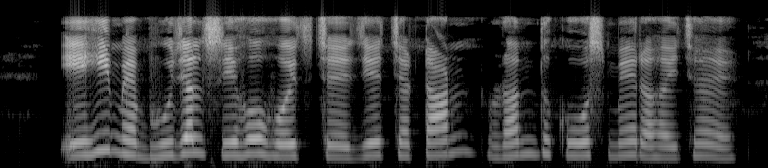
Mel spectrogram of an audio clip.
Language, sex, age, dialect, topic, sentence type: Maithili, female, 18-24, Eastern / Thethi, agriculture, statement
